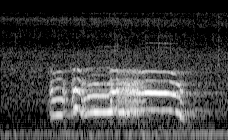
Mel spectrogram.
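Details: Rooster crowing: one harmonic-rich crow about one and a half seconds long, a brief rising opening followed by a sustained, slightly falling drawn-out note that cuts off sharply, over a faint low hum.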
